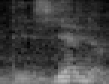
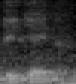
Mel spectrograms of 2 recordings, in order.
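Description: First: "des hyènes" as "dé-zyène", z linking the words; correct liaison. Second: "des hyènes" as "dé yène", no z, softer; everyday unlinked pronunciation. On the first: Translator being a smart aleck, z liaison. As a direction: sound the z between "des" and "hyènes". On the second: Translator not playing smart aleck, no liaison. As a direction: drop the liaison in a lower aside. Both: Shown as a demonstration. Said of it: "si j'essaie de pas faire mon malin".

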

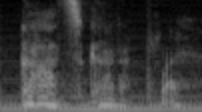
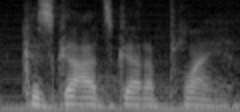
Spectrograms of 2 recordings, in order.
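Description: First: Quieter, lower, settled; softer repeat. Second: Said in the usual way. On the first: Real, not acted. Pastor reassuring the congregation quietly after a laugh. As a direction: say it gently to yourself.

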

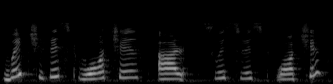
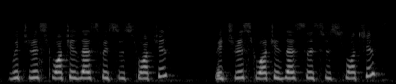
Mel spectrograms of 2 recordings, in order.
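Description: First: Slow, separated words, rising end; slow tongue twister. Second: Quick, even repeats, rising end; sped-up tongue twister. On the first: Teacher introduces a twister to students, slowly. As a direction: space out each word. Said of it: "first try saying them slowly". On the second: Teacher speeds up the twister for students, quickly. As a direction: run the words together. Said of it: "speed up". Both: Shown as a demonstration.

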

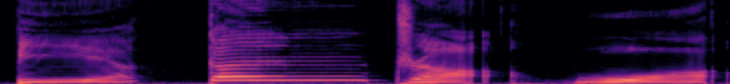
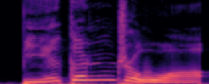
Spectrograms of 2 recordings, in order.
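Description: First: Syllable by syllable; long, separated tones. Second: Said in the usual way. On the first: Shown as a demonstration. Teacher repeats phrase slowly.

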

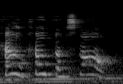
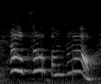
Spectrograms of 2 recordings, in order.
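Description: First: Squeaky high little cry for help; a tiny creature calling for help; tiny voice sound effect. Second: Even higher squeaky cry for help; pitched-up tiny voice. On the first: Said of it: "I made another sound effect". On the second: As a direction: push the tiny voice higher still. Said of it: "pitch my voice up". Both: Pretend.

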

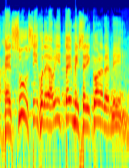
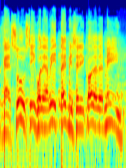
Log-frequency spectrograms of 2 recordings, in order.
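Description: First: More insistent imitated cry. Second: Mock a pleading yell to Jesus; imitated crying out. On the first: Blind man persisting in calling Jesus, imitated higher cry. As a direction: push the pleading mock yell higher. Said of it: "más gritaba". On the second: The sick calling to Jesus for mercy, imitated high cry. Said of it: "le gritaban a Jesús".

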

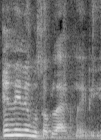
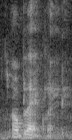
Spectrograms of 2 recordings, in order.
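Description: First: Said in the usual way. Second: Whispered aside. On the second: Real, not acted. Repeated in a hushed aside.

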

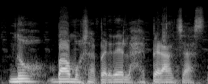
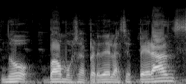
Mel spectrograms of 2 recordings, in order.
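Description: First: Said in the usual way. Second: Last vowel of "esperanzas" held very long. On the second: Real, not acted. Gamer clinging to hope during the draw, long held ending. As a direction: stretch the end of "esperanzas" while waiting. Repeat stretched over the draw.

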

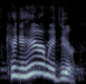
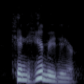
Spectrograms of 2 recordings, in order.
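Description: First: Higher-pitched acted question; insistent test call. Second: Low, quiet acted question; soft test call. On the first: Husband repeating right up close. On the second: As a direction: try it softly in a husband's low voice. Husband testing from the doorway.

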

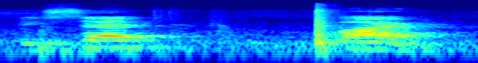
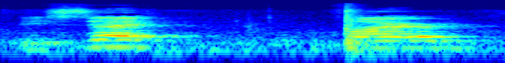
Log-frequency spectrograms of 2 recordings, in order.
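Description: No difference in how they are said.

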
